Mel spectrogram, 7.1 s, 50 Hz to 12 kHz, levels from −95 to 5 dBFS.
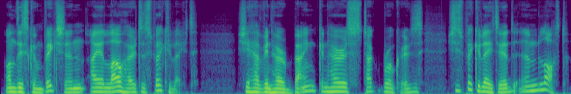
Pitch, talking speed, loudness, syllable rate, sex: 145 Hz, 160 wpm, -18 LUFS, 5.2 syllables/s, male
